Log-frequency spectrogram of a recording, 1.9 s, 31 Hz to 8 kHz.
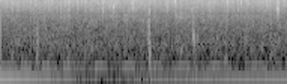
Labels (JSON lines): {"label": "biophony", "recorder": "SoundTrap 300"}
